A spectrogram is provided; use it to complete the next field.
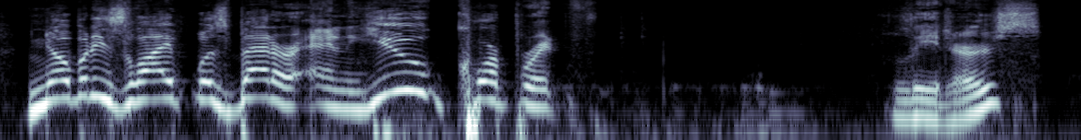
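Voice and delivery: voice catching, a little choked, mid-line. Mid-rant, the speaker gets choked up. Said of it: "little choked up right there".

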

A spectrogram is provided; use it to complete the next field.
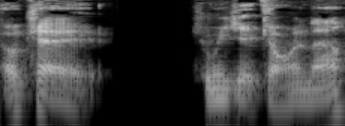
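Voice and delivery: ordinary delivery

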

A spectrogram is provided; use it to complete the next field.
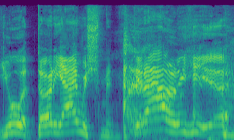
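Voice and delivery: very high-pitched, very slow, drawn-out voice. Acting out the men telling off a doubter: John Travolta voice. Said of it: "they all talk like John Travolta".

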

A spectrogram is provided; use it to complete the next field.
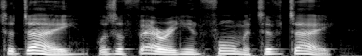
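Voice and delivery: cartoon wallaby voice. Speaker discussing a favorite Nickelodeon show, quoting Rocko in his little Australian wallaby accent. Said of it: "in his like little Australian wallaby accent".

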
